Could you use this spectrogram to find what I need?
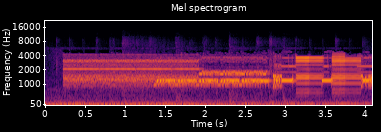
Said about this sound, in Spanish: Recordemos que este sonido que escuchamos ahora era el sonido que señalaba que nadie podía llamarte por teléfono, que en ese momento te ibas a conectar a la red. Exactamente, una cosa media analógica, porque tu conexión venía por una línea telefónica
